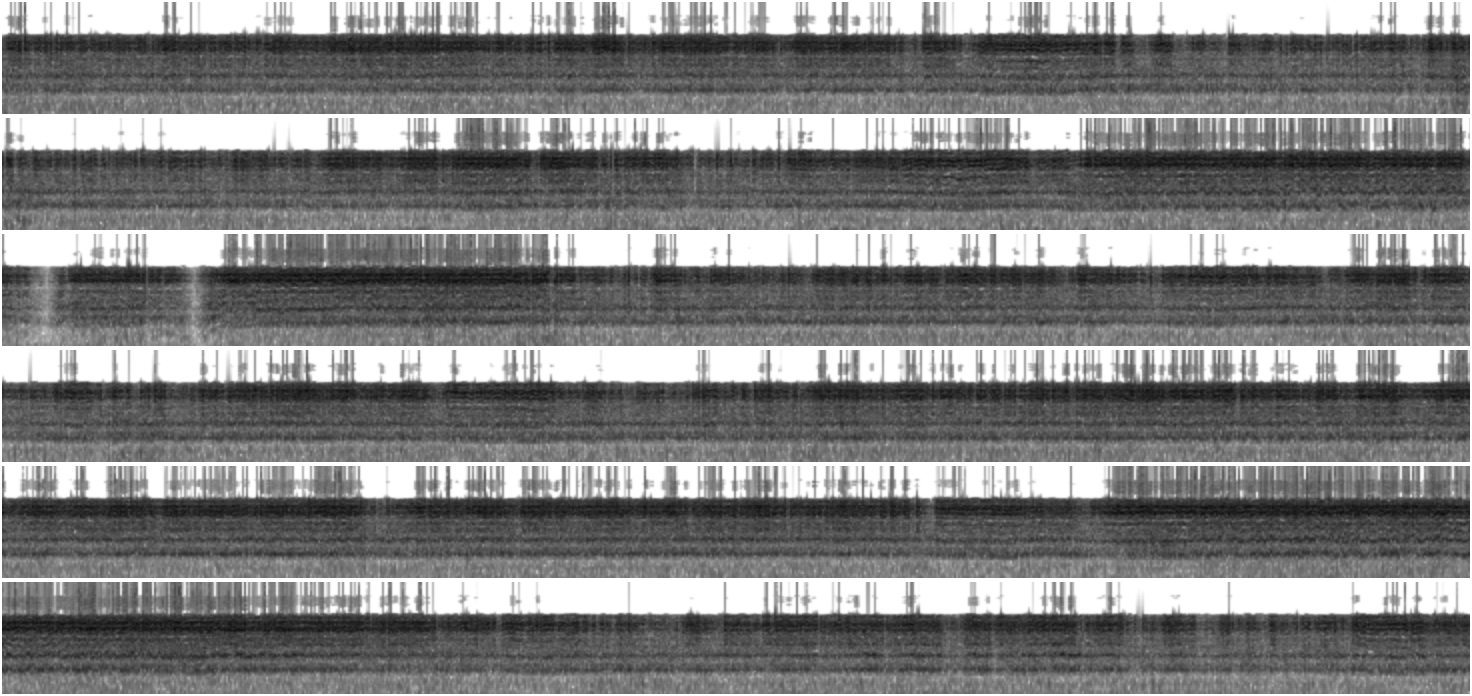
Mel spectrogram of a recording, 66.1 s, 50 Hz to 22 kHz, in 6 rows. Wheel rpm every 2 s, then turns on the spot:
240, 230, 240, 230, 230, 230, 230, 230, 230, 220, 200, 110, 200, 220, 230, 230, 230, 230, 230, 230, 240, 230, 230, 230, 240, 230, 210, 200, 210, 230, 230, 240, 230.
none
